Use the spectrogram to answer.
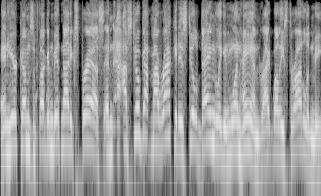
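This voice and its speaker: A man speaks in a raised, projected voice at a high pitch, with a bright, sharp, animated tone and ordinary pitch variation. He keeps very even loudness and hardly any pauses, and the sound is dry and close with no echo. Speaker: pro wrestling manager and podcast host. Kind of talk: casual storytelling on a podcast. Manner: animated, fast, profane, comedic.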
